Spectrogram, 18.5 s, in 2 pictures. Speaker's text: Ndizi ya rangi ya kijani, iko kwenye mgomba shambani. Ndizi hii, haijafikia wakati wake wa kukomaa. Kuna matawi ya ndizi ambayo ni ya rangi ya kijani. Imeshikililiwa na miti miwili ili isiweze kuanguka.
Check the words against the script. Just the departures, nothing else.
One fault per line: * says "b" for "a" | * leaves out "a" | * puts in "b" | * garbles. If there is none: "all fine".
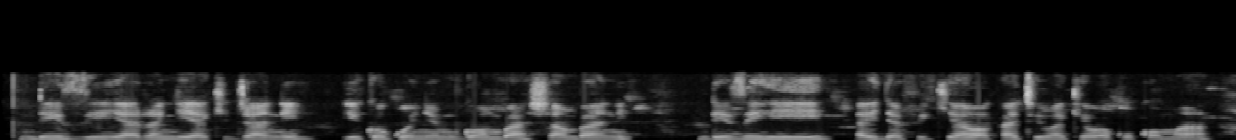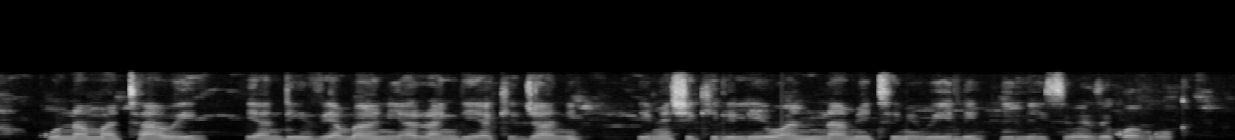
all fine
